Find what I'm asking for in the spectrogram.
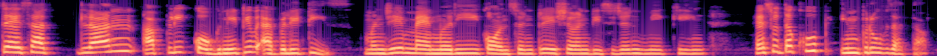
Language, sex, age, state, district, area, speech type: Goan Konkani, female, 18-30, Goa, Salcete, urban, spontaneous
